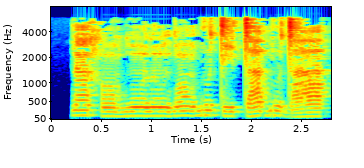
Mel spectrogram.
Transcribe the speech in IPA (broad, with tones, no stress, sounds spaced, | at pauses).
ɾ ã˧ h ɔ̃˨ b ũ˨ l ũ˨ ɡ͡b ɔ̃˧ ɡ͡b u˧ t i˨ t a˨˦ b u˦˨ d a˨˦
